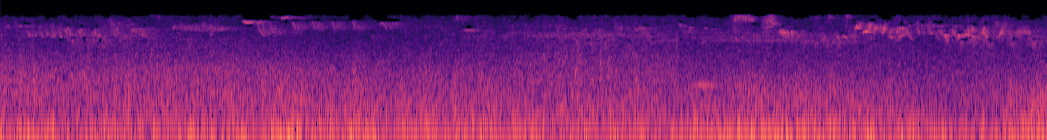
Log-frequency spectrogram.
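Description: High bird chirps in two spells, early on and again near the end, over a steady low rushing noise.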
